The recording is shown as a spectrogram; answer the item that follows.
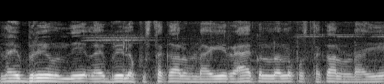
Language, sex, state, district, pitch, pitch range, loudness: Telugu, male, Andhra Pradesh, Anantapur, 135 Hz, 130-140 Hz, -14 LUFS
